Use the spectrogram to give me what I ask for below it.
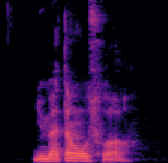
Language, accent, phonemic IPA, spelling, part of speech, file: French, France, /dy ma.tɛ̃ o swaʁ/, du matin au soir, prepositional phrase, LL-Q150 (fra)-du matin au soir.wav
- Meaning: all day long; every waking hour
